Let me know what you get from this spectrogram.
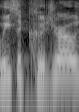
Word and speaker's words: Lisa Kudrow: And fucking Lisa Kudrow is in it, dude.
